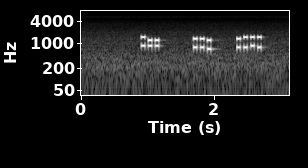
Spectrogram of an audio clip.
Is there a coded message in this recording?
Yes: DTMF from 0.9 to 2.7 s, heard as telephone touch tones, dialled by machine, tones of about 60 ms. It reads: 977 551 5696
